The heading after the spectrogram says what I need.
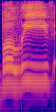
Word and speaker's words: Bleav: It's called Believe in Lions, and that's spelled BLEAV on the Believe Podcasting Network with both myself and Lions legendary safety Benny Blades.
